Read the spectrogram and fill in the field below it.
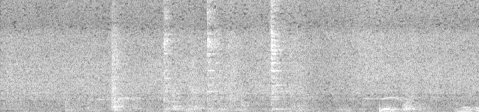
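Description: Rice sizzles in ghee in a pan while being stirred for khichuri, a steady frying hiss with several soft scraping stirs, close and alone.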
